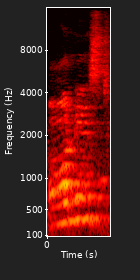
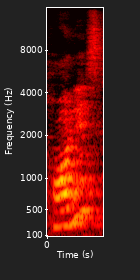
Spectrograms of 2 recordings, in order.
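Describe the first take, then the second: First: The word begins with a vowel sound. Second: The word begins with an h sound. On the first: The speaker calls it right. "এইচটা হচ্ছে এখানে উজ্জ রয়েছে" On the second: The speaker calls it wrong. "অনেস্ট এর উচ্চারণ হনেস্ট না হয়ে"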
